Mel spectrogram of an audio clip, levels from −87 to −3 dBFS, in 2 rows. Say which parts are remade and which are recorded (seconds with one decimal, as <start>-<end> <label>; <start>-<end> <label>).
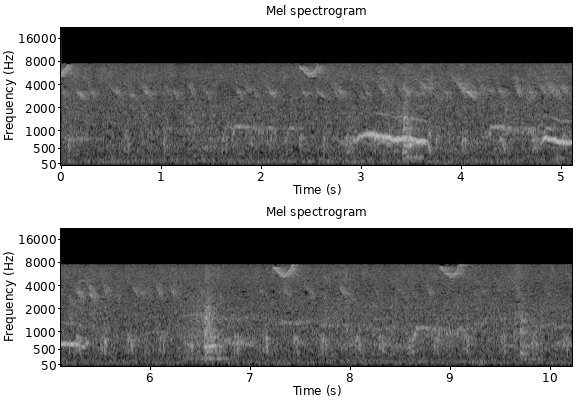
0.0-1.2 recorded; 1.2-5.7 remade; 5.7-7.7 recorded; 7.7-10.2 remade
